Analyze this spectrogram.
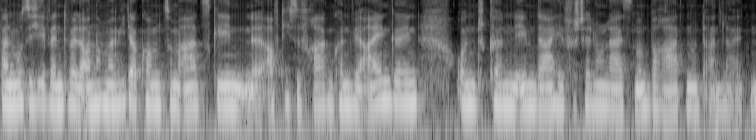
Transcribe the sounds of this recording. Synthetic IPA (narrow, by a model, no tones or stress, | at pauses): v̥anmʊsɪçevɛntuɛla̰ʊxnɔχmaːlviːdɐkʰɔmənt͡sʊmʔa̰ɐt͡st̚ɡ̥eːən̰ːʔa̰ʊfd̥iːzəfʁ̥aːɡŋ̩kʰœnənviːɐʔa̰ɪnɡeən | ʔʊntkʰœnənʔeːbm̩daːɦɪlfəʃtɛlʊŋlaɪstn̩ʊnt̚b̥əʁaːtn̩ʊntʔa̰nla̰ɪtn̩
